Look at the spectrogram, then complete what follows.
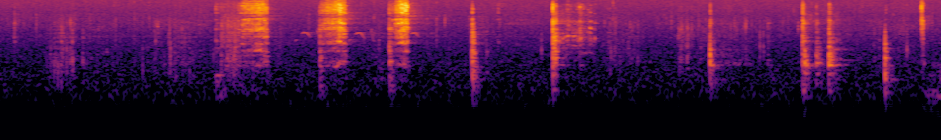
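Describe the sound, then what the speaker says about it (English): Knife chopping fresh cilantro into little pieces on a cutting board: irregular sharp taps, some in quick clusters, moderately close with no talking. "Chop it up into little pieces."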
